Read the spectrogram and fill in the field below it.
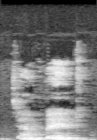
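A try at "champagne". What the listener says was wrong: चैंपियन नहीं है, कैंपेन भी नहीं है, ये शैंपियन है, शैंपियन, शैंपियन।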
